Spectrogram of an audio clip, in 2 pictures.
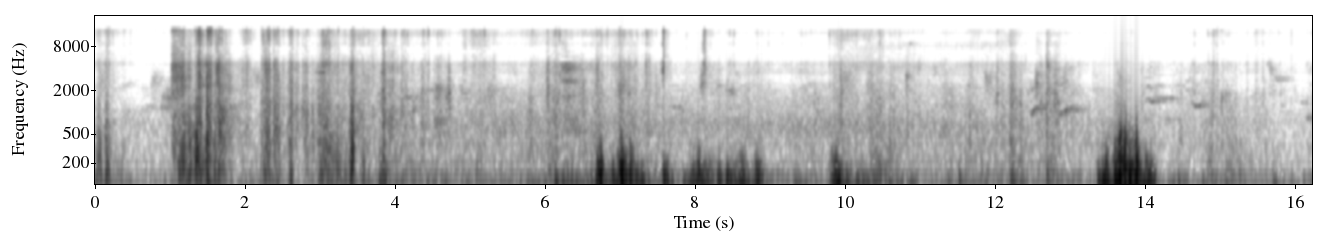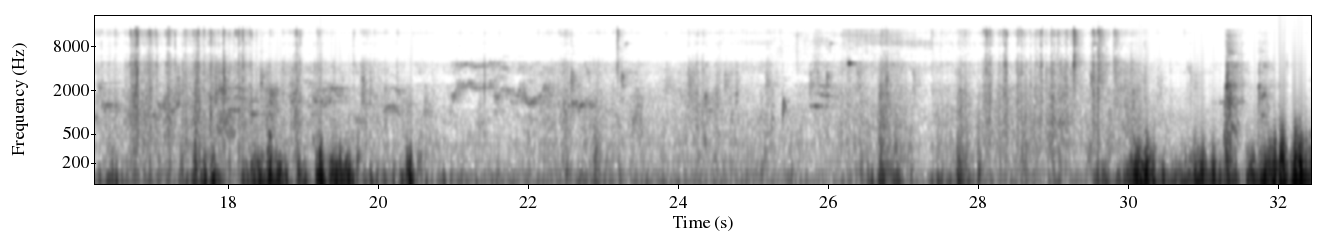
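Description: Dull thumps and rustling of a child tumbling through somersaults on a trampoline mat, coming in bursts every few seconds, the loudest about fourteen seconds in.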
